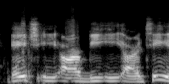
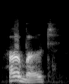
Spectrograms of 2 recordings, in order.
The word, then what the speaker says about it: Herbert: wants to know why h-e-r-b-e-r-t is not pronounced a bear well there's actually two names very close together if you have two r's it's herbert but if you take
